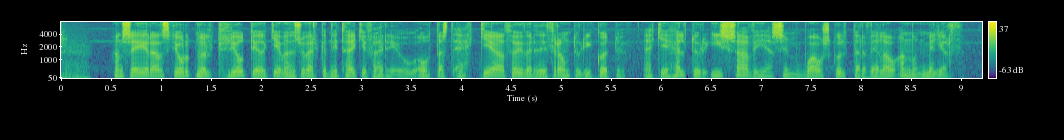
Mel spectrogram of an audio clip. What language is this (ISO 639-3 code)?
isl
